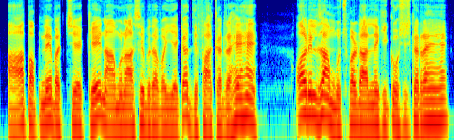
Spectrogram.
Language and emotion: Urdu, disgusted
